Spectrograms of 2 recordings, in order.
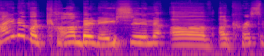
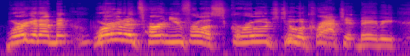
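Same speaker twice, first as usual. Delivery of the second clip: excited promise; 4 semitones higher, 6 dB louder than usual. Retold or imitated. Twilight eagerly promises to reform Starlight.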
